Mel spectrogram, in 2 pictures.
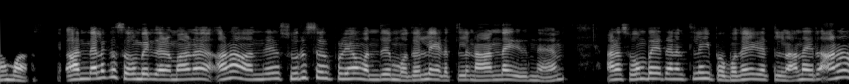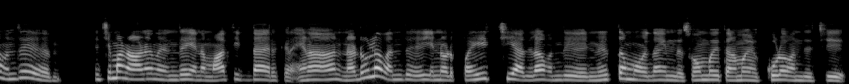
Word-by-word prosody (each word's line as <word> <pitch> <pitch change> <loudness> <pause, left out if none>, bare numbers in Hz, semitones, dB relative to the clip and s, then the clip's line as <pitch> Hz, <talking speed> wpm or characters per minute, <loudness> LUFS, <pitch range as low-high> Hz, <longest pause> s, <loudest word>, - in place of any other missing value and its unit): ஆமா. 210 -1 +3 0.5
அந்த 255 +2 +3
அளவுக்கு 315 +4 -1
சோம்பேறித்தனமானா 240 -1 +2 0.2
ஆனா 300 +5 +5
வந்து 235 +2 -3 0.2
சுறுசுறுப்புலயும் 260 -3 0
வந்து 220 +1 -4
மோதல் 205 +4 -2
இடத்துல 210 +1 -6
நான் 200 +2 +2
தான் 220 -2 +1
இருந்தேன். 185 0 -5 0.5
ஆனா 230 +2 +4
சோம்பேறித்தனத்தில 255 +1 0
இப்போ 215 -4 -4
முதல் 230 +4 0
இடத்துல 210 -3 -4
நான்தான் 230 +5 +1
ஆனா 320 - +4
வந்து 280 +5 -3 0.7
நிச்சியமா 290 +6 +2
நானும் 235 +1 +3
வந்து 210 +2 -4
என்ன 195 - -3
மாத்திட்டு 210 +1 -2
தான் 220 -1 +4
இருக்குறேன். 180 -2 -10
ஏனா 210 +2 +3 0.3
நடுவுல 305 - +3
வந்து 225 +1 -6 0.2
என்னோட 200 -2 -1
பயிற்சி 255 +5 -3
அதெல்லாம் 210 +2 +1
வந்து 205 +1 -5 0.3
நிறுத்தம்போது 220 -2 0
தான் 205 0 -2
இந்த 185 -3 -4
சோம்பேறித்தனமும் 200 -1 -1
என் 180 0 -13
கூட 215 0 +3
வந்துச்சு 180 0 -4
220 Hz, 150 wpm, -24 LUFS, 200-250 Hz, 0.7 s, ஆனா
